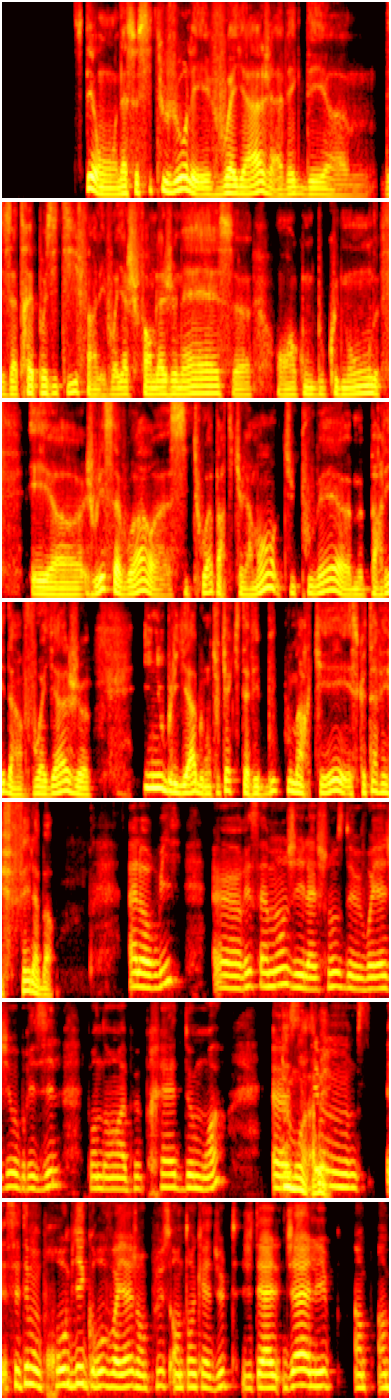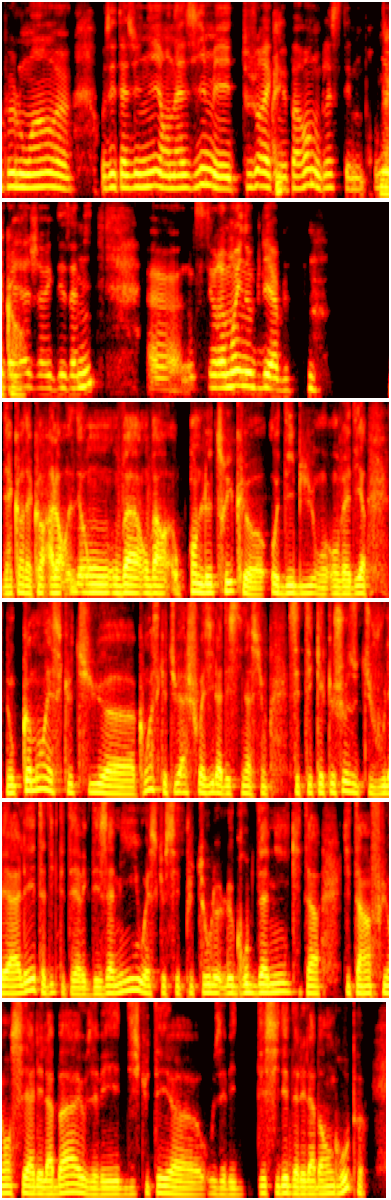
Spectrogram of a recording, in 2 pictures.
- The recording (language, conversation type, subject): French, podcast, Quel est le voyage le plus inoubliable que tu aies fait ?
- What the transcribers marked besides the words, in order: stressed: "inoubliable"; stressed: "fait"; chuckle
